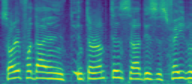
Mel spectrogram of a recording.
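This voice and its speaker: A man with a high pitch, a moderate pace and a Spanish accent. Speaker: channel host. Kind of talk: live show commentary. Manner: animated.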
